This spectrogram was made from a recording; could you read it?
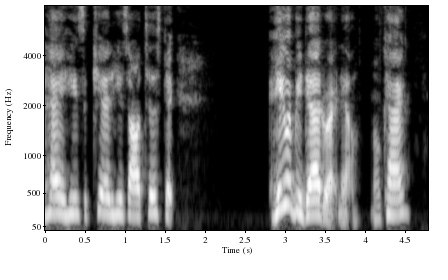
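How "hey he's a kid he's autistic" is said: plain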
